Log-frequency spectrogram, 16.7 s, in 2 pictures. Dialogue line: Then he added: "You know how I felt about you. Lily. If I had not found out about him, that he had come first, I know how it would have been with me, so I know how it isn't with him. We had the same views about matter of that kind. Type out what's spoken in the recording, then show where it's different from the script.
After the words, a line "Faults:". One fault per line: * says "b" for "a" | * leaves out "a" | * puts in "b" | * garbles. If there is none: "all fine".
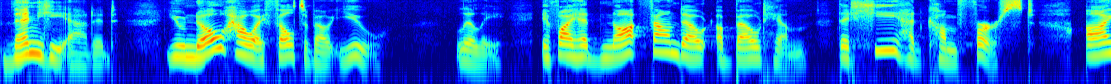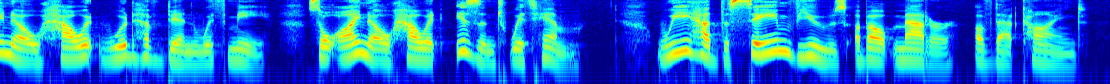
Then he added: "You know how I felt about you. Lily. If I had not found out about him, that he had come first, I know how it would have been with me, so I know how it isn't with him. We had the same views about matter of that kind.
Faults:
all fine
